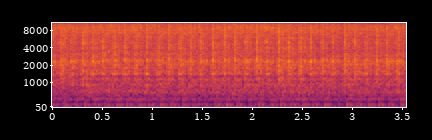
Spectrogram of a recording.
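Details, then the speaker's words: 2008 Honda Titan 150 (CG 150) single at idle: loud, hollow rapping following each firing stroke, sometimes louder; opened up, the piston showed wear from lack of lubrication, confirming piston slap. "Barulho bem forte mesmo. Tem vezes que o barulho altera bem mais do que tá agora."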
